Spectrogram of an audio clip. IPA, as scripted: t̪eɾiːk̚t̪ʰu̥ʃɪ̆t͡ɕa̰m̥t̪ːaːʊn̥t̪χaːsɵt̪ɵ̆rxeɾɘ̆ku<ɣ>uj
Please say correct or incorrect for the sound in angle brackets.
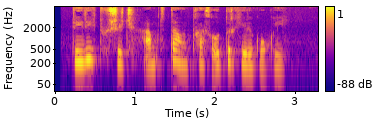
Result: correct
